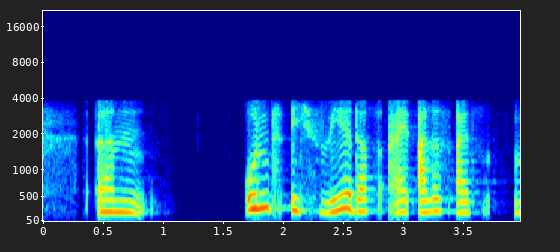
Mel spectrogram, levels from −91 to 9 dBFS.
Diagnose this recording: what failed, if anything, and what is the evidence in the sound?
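Nothing has failed: the speech sits in the expected 150 Hz to 3.4 kHz telephone band, carrying only the light coding texture of a 32 kbit/s narrowband link, with no dropout, distortion or timing disturbance anywhere in it.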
